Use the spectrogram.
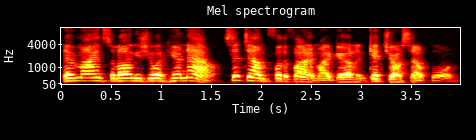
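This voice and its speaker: A fond old grandfather, played by a man, with a fairly high voice. He sounds caring and a little anxious, in radio play style. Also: fairly quick, lightly acted. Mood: fond, welcoming.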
